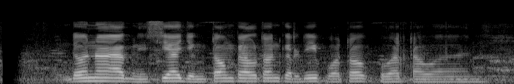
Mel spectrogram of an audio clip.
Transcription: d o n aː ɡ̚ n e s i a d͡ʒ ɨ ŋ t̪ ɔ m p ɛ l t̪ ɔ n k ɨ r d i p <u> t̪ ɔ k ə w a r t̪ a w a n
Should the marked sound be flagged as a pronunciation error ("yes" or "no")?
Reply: yes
